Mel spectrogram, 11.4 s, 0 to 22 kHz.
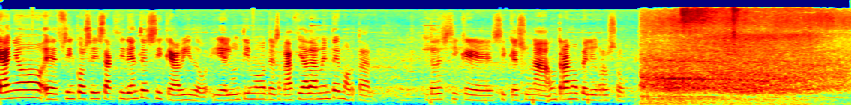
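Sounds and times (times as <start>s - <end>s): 
speech: 0.0s - 8.8s
heavy trucks passing on a road with engine drone and tire noise: 8.6s - 11.3s.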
